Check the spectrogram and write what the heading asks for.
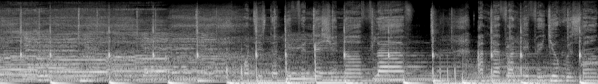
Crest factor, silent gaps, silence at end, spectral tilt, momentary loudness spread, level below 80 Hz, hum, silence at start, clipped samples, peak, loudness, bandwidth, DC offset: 10 dB; none; 0 s; -5.5 dB/octave; 3 LU; -12 dBFS; none; 0 s; 0.8%; 0 dBFS; -12 LUFS; 19.5 kHz; under 0.1%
